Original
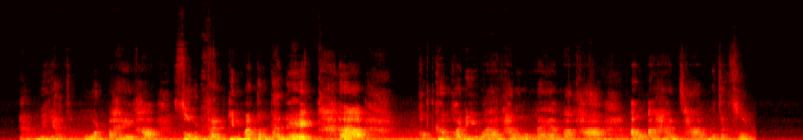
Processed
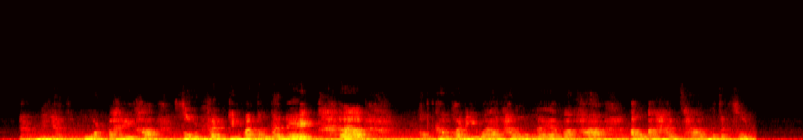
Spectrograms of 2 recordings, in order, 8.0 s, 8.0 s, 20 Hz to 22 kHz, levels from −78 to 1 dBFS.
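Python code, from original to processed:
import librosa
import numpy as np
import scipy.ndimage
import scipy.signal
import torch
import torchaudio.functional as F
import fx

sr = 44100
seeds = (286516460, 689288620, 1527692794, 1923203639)

y = scipy.signal.sosfilt(scipy.signal.butter(2, 3600.0, 'lowpass', fs=sr, output='sos'), x)
y = fx.peak_eq(y, sr, hz=180.0, db=11.0, octaves=1.8)
y = fx.notch_comb(y, sr, f0_hz=180.0)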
